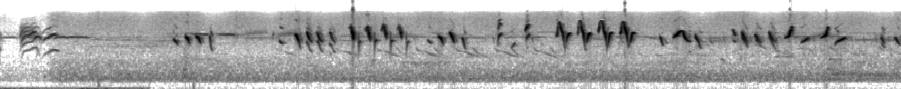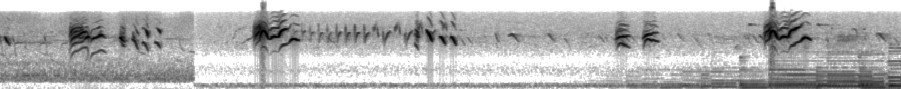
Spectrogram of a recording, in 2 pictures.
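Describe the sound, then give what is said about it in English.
An American goldfinch in a meadow sings a long, rambling series of bright twittering and warbling phrases, high-pitched, with brief pauses between bursts and no voices. “Another small bird we'll hear in the meadow is the goldfinch. It sings my favorite song, Potato Chip, Potato Chip.”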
